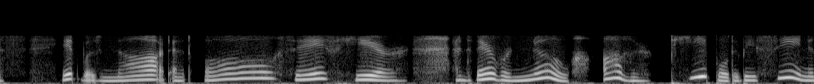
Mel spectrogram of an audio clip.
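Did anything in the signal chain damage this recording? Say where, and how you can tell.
Yes. The codec stage is the first culprit: this is Bluetooth CVSD headset codec audio throughout, consistent with a 64 kbps CVSD link. Nothing gets past 4 kHz, sibilants come out scratchy, there's a grainy hiss under the speech, and loud high sounds distort because the one-bit up/down steps can't keep pace with fast, loud detail.

Second, over the wireless link, a Bluetooth headset packet repeated at 1.71 s. The chip lost roughly 15 ms of voice, which fits about four packets, and replayed the last good bits, so you get a short burst of buzz near 267 Hz from repeats every 3.75 ms.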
